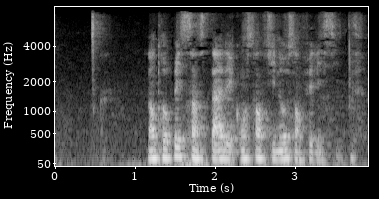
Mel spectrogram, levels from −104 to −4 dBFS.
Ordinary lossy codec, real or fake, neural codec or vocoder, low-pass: AAC, 32 kbps; real; none; 7.2 kHz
